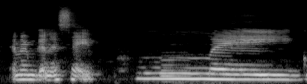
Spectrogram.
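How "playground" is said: slow, drawn-out playground; stretched out slowly. Shown as a demonstration. Teacher to class, playground drawn out slowly. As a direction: stretch playground like a rubber band. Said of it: "stretch it out like I'm pretending like I'm stretching a rubber band".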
